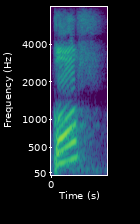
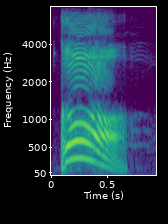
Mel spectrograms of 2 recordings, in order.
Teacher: qaf tu kalau kita tengok tempat keluar dia ialah di pangkal lidah, bukan hujung lidah, dia pangkal dalam sekali kan.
